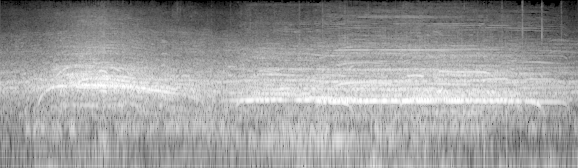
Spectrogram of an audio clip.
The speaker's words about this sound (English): Not to mention, the refs are being meticulous, to say the least. With each official review, of which there were many, cheering turns into jeering.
